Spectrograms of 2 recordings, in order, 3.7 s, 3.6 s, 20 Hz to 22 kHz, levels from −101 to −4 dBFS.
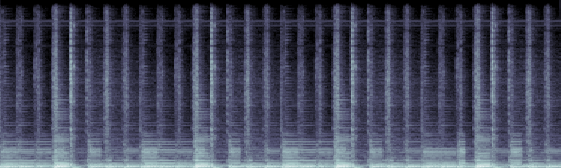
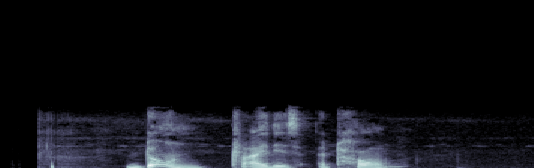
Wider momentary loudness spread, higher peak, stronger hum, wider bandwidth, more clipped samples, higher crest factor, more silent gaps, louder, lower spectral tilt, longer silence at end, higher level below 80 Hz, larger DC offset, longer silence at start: second, 4 LU vs 23 LU; about the same, -4 dBFS vs -2 dBFS; neither; first, over 20 kHz vs 8 kHz; neither; second, 16 dB vs 22 dB; neither; about the same, -22 LUFS vs -24 LUFS; about the same, -6 dB/octave vs -6 dB/octave; second, 0 s vs 0.9 s; first, -50 dBFS vs -62 dBFS; neither; second, 0 s vs 0.85 s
